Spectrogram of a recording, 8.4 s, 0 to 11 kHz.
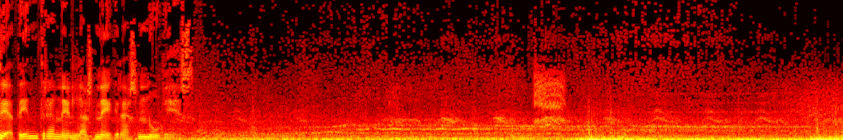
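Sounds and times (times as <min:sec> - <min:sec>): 
speech: 0:00.0 - 0:02.2
loud rumbling low roar of a passing dragon: 0:01.9 - 0:08.4
flock of crows cawing in flight: 0:02.3 - 0:08.0.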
